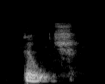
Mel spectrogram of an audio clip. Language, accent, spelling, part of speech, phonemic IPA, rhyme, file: English, Southern England, filch, verb / noun, /fɪlt͡ʃ/, -ɪltʃ, LL-Q1860 (eng)-filch.wav
- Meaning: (verb) To illegally take possession of (something, especially items of low value); to pilfer, to steal; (noun) 1. Something which has been filched or stolen 2. An act of filching; larceny, theft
